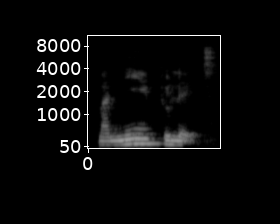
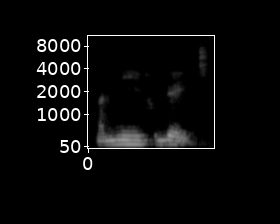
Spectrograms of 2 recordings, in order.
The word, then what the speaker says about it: manipulate: Number four, we have manipulate, manipulate, manipulate. Yes, from the way I pronounce the word, a word that ends with ate, just count three syllables backward.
